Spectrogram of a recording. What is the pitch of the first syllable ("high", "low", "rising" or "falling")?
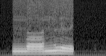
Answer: rising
